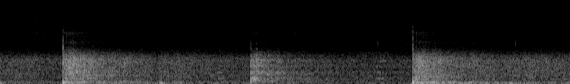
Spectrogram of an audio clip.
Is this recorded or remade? recorded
